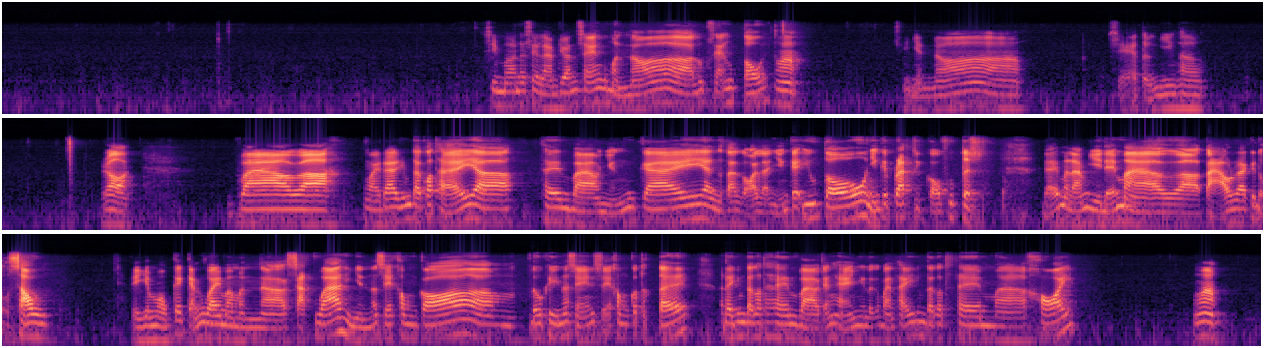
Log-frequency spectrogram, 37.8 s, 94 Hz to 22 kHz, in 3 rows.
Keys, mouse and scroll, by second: 1.5 click, 7.8-8.3 scroll, 8.5-9.2 scroll, 12.6 click, 12.7 scroll, 14.1 scroll, 15.4 click, 16.0 click, 16.1 click, 17.6 middle click, 18.3 click, 19.1 middle click, 19.1 middle click, 19.2 middle click, 19.6 middle click, 24.6 middle click, 24.7-28.5 drag, 28.5-29.6 middle drag, 29.6 scroll, 32.0 click, 32.2 click, 36.7 click.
